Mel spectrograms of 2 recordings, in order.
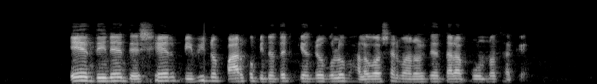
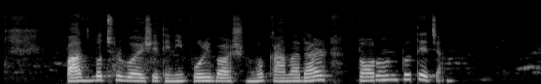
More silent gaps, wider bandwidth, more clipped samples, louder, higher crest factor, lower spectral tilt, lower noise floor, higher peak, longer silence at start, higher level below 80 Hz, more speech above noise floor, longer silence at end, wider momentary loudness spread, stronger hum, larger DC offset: neither; second, 7.4 kHz vs 11 kHz; neither; first, -19 LUFS vs -23 LUFS; about the same, 20 dB vs 20 dB; second, -5.5 dB/octave vs -7.5 dB/octave; first, -73 dBFS vs -62 dBFS; about the same, -2 dBFS vs -4 dBFS; first, 0.7 s vs 0.1 s; about the same, -62 dBFS vs -64 dBFS; first, 53 dB vs 39 dB; first, 0.7 s vs 0.1 s; first, 13 LU vs 9 LU; neither; neither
